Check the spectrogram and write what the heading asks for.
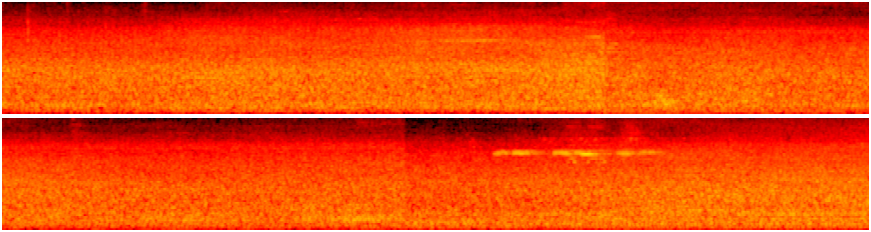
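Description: Steady street traffic noise, with a brief high tone twice.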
